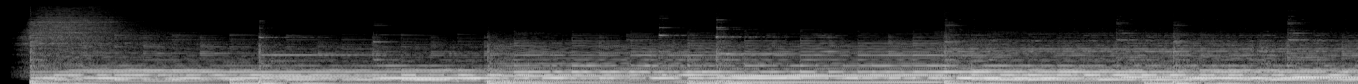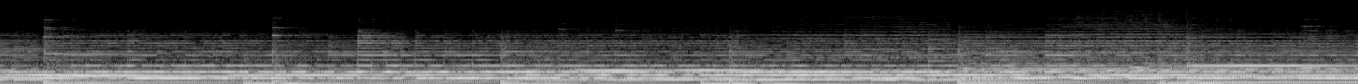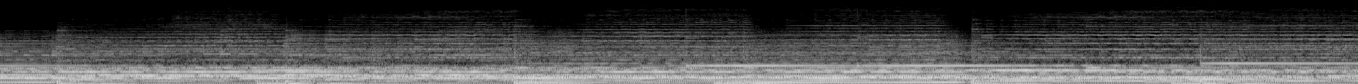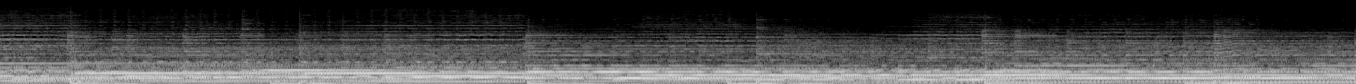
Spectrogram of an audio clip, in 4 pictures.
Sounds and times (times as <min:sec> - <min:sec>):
Music: 0:00.0 - 0:54.3.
